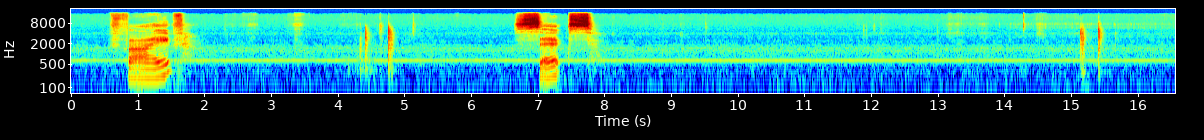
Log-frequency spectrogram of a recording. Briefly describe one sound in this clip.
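Wooden beads click together as they are threaded onto a cord.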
